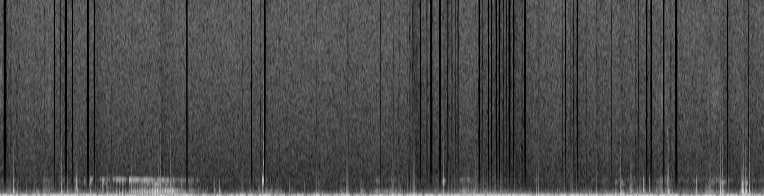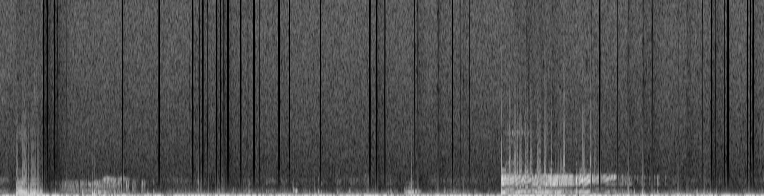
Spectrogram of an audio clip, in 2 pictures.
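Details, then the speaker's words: Stethoscope on the belly after drinking cola with Mentos, stethoscope audio described as noisy: loud low gurgles and rumbles over steady close-mic noise; active bowel sounds (borborygmi). ""Tôi nghe thấy rất nhiều tiếng động lớn 😂"."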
